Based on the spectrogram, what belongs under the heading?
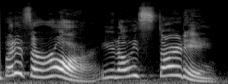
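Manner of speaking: ordinary delivery, nothing marked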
